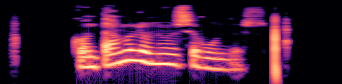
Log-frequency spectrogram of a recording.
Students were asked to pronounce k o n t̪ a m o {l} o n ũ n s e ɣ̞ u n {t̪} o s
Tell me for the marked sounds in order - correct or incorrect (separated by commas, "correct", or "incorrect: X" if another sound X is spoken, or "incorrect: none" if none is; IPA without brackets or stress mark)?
correct, incorrect: d̪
